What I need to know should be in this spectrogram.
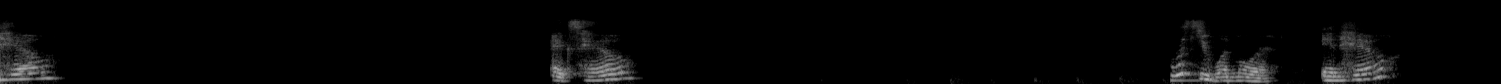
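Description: A woman speaks calmly in short phrases over an online call, with long pauses between them.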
